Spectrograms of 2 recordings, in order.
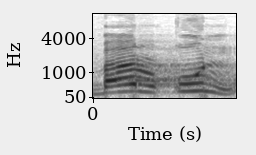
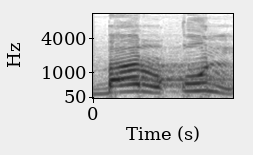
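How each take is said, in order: The two takes are said the same way.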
